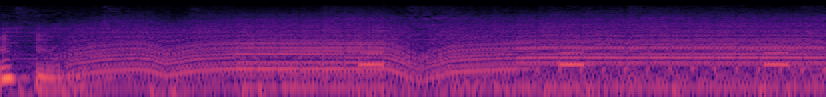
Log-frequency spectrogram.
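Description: A car engine in an old-school rally video game revs hard, the pitch dipping and climbing again through gear changes, a loud, buzzing, harmonic whine heard alone.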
